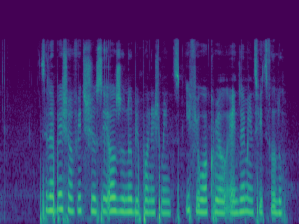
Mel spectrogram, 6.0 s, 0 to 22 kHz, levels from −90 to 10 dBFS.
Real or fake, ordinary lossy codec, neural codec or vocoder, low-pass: real; none; none; none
